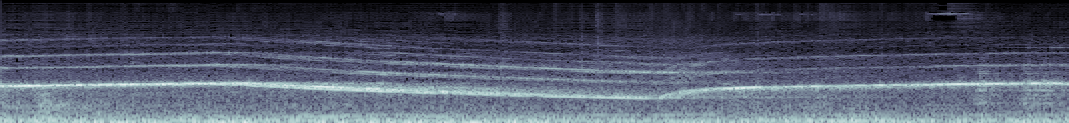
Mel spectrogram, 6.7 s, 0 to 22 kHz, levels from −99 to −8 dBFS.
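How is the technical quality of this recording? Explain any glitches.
The technical quality is compromised throughout by Opus compression. The damage is plainly audible from start to finish. The likely cause is an Opus encoder in its music (CELT) mode running short of bits, at a rate that fits about 24 kbps. CELT preserves each band's overall energy but fills starved bands with folded copies of lower ones or with noise. Content in this everyday sound comes out rough and grainy rather than swirly, even though the full bandwidth reaches about 20.1 kHz.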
